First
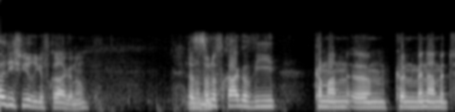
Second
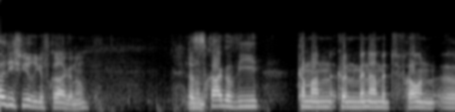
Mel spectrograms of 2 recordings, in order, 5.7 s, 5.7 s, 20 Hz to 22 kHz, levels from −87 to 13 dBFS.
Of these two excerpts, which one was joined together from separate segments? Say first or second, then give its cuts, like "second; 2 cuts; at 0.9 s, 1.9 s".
second; 2 cuts; at 2.5 s, 4.2 s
